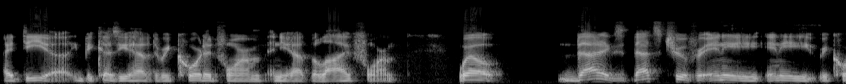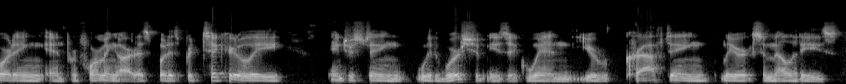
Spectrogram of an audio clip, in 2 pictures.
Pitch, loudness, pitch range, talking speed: 85 Hz, -22 LUFS, 85-90 Hz, 135 wpm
